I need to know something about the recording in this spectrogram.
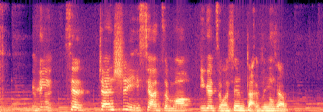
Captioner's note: speaking foreign language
